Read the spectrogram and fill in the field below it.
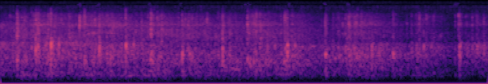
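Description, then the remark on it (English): A crowd applauds together to give the Lord praise, dense overlapping claps forming a steady, moderately loud wash of sound from a large group, with no voices standing out. “If you do, then let's give the Lord some praise.”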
